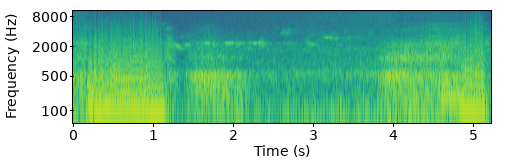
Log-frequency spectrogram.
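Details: An adult snores very loudly right before waking at night, with harsh vibrating snores and a long quieter gap between breaths. The snorer wonders whether this is developing sleep apnea.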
